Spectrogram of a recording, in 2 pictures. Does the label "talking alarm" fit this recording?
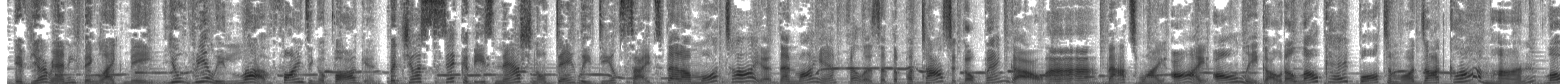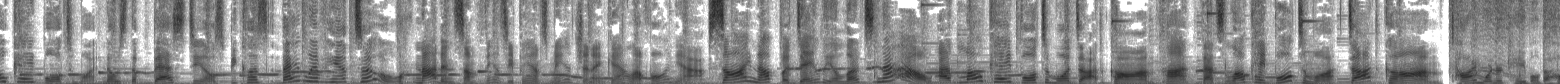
No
